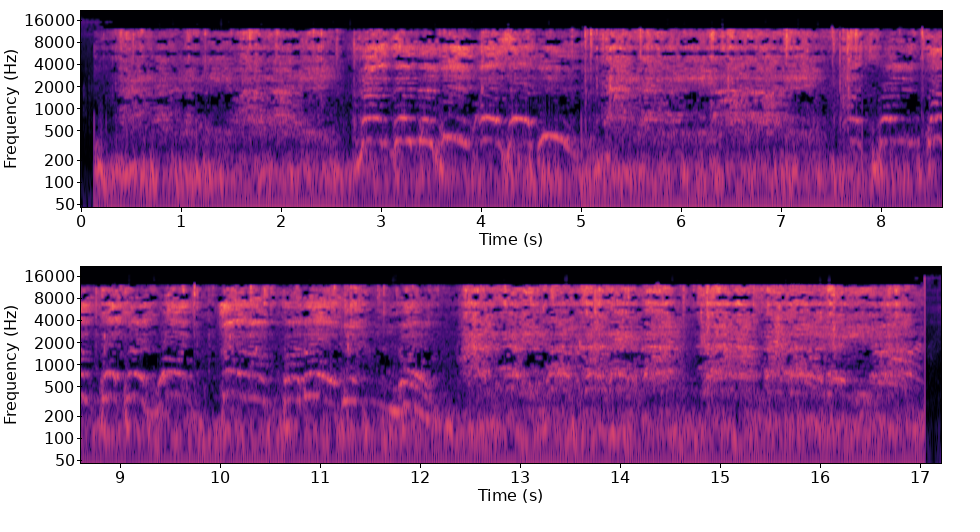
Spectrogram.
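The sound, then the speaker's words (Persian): Crowd of Iranians in Wellington, New Zealand, shouting slogans hand in hand along a long human chain in rainy weather; loud, continuous massed voices with rhythmic, chant-like yells throughout. “تعداد قابل توجهی از ایرانیان ساکن ولینگتون، پایتخت نیوزیلند، با وجود هوای بارانی دست در دست یکدیگر در صفی طولانی فریاد زدند”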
